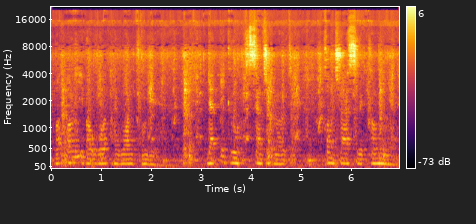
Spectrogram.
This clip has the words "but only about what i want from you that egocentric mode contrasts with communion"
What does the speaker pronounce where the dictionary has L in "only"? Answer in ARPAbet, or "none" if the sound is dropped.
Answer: none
